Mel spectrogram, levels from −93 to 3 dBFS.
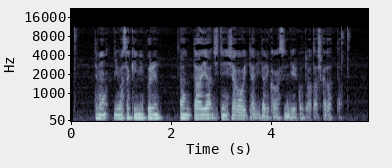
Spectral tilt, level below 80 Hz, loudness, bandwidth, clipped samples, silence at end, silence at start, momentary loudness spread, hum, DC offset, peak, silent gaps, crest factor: -6.5 dB/octave; -52 dBFS; -25 LUFS; 11.5 kHz; under 0.1%; 0.4 s; 0.05 s; 12 LU; none; under 0.1%; -8 dBFS; none; 18 dB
